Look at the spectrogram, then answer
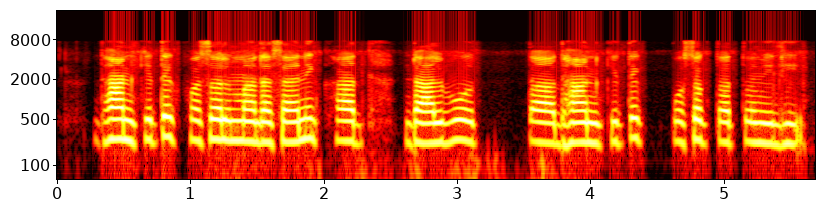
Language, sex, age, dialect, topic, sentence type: Chhattisgarhi, female, 25-30, Northern/Bhandar, agriculture, question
